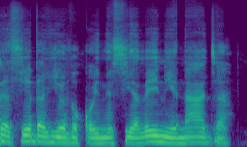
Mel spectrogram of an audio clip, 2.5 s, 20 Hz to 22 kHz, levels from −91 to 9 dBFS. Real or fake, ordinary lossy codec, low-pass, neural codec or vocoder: fake; none; none; codec, 44.1 kHz, 3.4 kbps, Pupu-Codec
